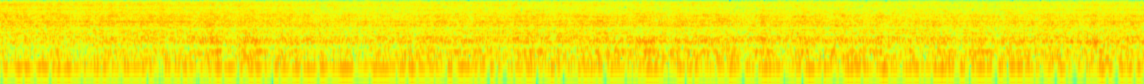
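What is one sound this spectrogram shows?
A big car engine idles with a deep, steady rumble close by.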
